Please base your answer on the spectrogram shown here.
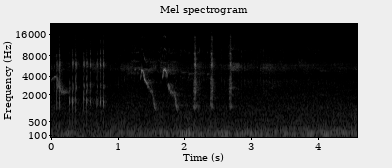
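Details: Wild bird singing outside a window in the morning: quick sharp chirps and a few steeply falling whistled notes in an irregular series, with low rumbling background noise.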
